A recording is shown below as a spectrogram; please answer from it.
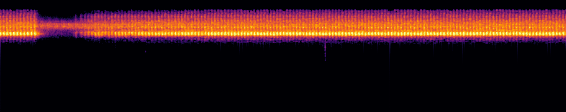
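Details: Grasshopper sound without music: a short lull at the start gives way to a bright, sizzling trill that pulses rhythmically around four times a second, with one faint tick midway.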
